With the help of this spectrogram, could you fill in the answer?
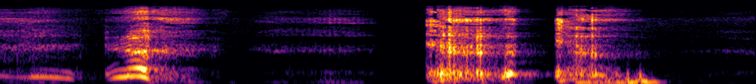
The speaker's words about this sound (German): ich muss husten.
